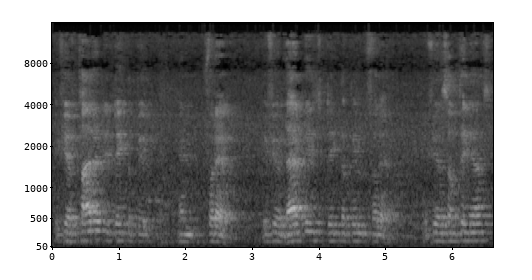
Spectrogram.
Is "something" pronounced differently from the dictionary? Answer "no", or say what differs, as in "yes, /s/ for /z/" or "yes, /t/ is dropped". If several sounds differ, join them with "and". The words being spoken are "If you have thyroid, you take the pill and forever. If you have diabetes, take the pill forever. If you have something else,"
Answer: yes, /t/ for /θ/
